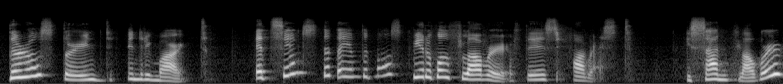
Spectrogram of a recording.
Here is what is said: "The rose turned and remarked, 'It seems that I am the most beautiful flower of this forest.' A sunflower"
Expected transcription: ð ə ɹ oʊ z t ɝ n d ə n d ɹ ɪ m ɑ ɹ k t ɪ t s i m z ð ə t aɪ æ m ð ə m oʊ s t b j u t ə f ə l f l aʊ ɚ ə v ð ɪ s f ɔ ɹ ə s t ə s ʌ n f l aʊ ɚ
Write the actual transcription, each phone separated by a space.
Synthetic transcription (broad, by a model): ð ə ɹ oʊ s t ɝ n d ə n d ɹ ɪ m ɑ ɹ k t ɪ t s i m s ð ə t aɪ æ m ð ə m oʊ s t b j u t ə f ə l f l aʊ ɚ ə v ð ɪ s f ɔ ɹ ə s t ə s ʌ n f l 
